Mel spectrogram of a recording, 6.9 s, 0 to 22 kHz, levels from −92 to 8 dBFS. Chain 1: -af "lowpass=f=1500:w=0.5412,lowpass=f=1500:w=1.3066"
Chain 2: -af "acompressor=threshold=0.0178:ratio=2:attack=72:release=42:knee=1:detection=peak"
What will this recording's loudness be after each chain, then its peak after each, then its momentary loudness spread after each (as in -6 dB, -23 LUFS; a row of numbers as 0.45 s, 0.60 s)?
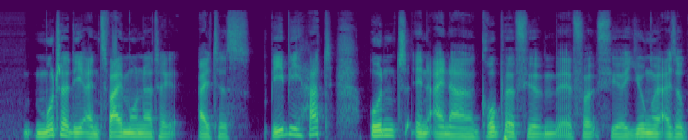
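-22.5 LUFS, -28.0 LUFS; -5.0 dBFS, -9.0 dBFS; 8 LU, 7 LU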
